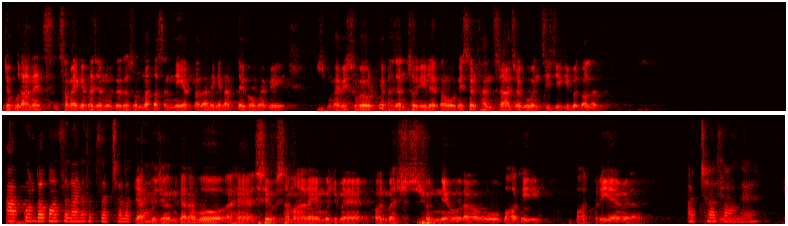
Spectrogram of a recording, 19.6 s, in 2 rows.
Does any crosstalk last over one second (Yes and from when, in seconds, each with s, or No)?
No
